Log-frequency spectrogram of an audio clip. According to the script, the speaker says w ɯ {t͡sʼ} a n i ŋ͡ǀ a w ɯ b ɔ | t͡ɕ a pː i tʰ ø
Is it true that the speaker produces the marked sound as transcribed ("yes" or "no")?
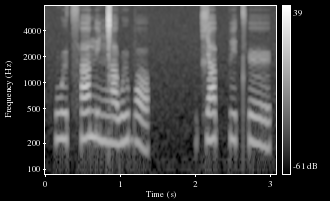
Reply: no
